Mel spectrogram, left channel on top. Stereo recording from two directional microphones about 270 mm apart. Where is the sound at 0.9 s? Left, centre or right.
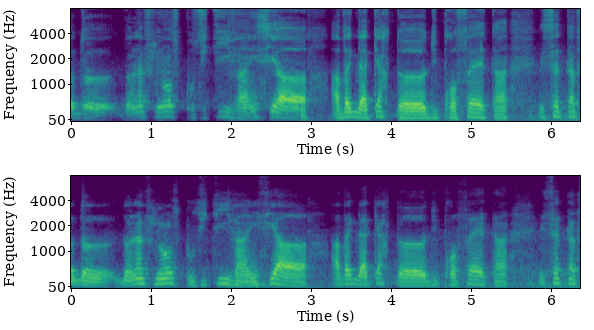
Left.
